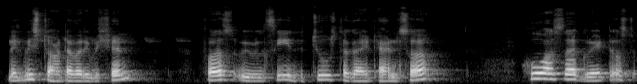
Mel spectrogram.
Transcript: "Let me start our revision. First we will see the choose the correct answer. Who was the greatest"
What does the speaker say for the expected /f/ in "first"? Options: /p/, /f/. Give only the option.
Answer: /f/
